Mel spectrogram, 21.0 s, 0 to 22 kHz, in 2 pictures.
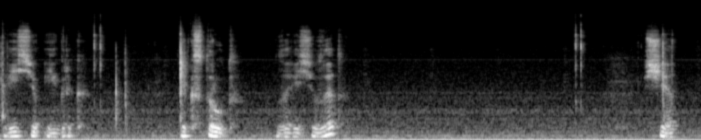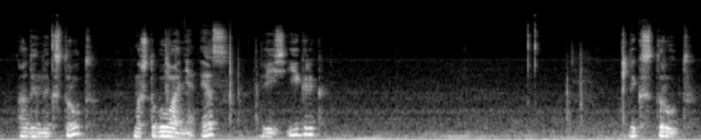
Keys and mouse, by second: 3.0 e, 10.3 e, 13.3 s, 20.2 e.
